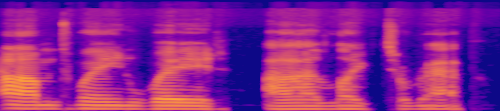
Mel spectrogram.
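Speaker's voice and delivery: put-on flat monotone. Show the others how the opening verse sounded, with a very monotone Dwyane Wade impression. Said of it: "he was very monotone, like how I am talking right now".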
